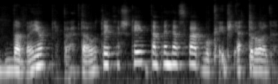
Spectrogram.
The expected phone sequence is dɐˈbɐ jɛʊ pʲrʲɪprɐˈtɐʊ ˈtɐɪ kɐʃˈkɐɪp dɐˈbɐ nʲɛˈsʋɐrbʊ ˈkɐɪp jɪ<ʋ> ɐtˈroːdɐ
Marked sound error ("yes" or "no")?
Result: yes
